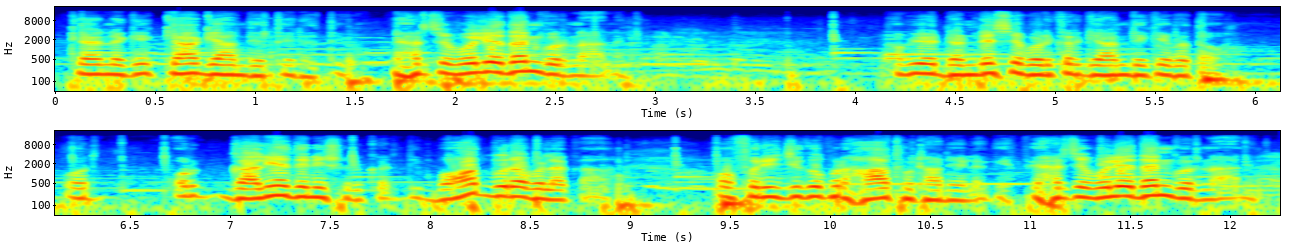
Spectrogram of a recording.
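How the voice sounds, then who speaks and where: A man's voice: fairly high pitch, steady tone, fairly quick, a little mellow, faint music behind. A man delivering a storytelling Sikh sermon, calling on the congregation to answer him and rising to impassioned pleading. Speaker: Sikh preacher. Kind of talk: storytelling sermon with call-and-response.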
